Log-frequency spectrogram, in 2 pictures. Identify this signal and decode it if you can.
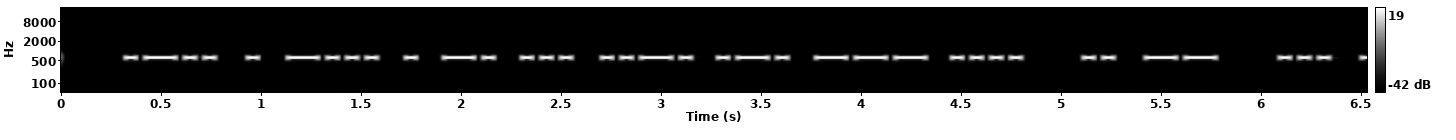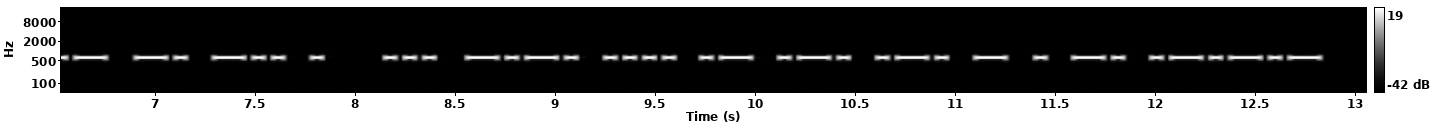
Morse code, heard as a keyed tone, about 25 wpm, 630 Hz, with radio noise. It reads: LEBENSFROH IM SANDE SCHARRTEN.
